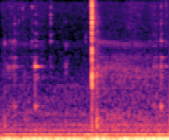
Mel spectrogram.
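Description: A single light metallic click about a second in, as the chrome vacuum-cleaner wand tubes are handled and knock together, over a faint low steady hum.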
